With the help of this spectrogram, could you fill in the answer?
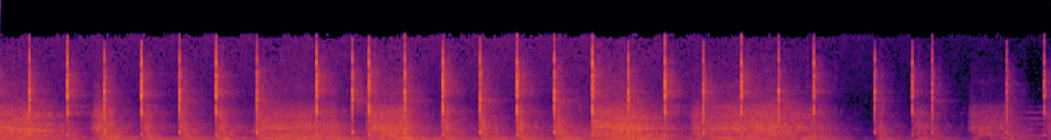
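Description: A light orchestral tune with strings and a bouncy bass line, driven by a steady ticking clock-like rhythm of sharp woodblock taps throughout, with no voices.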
